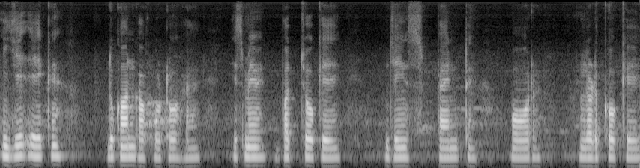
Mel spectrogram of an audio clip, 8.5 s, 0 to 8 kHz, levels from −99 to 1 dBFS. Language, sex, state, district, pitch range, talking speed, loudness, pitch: Hindi, male, Haryana, Rohtak, 125-140 Hz, 100 wpm, -21 LUFS, 130 Hz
